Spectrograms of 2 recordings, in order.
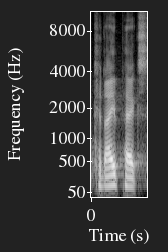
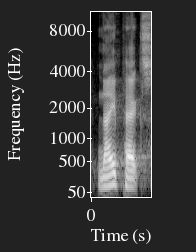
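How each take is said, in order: First: The initial K is pronounced. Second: The initial K is silent. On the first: "no, it's the K is silent" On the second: "When I was saying Kneipex"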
